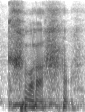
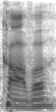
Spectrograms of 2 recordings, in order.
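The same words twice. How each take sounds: First: "kava" as kah-VAH, last syllable stressed, with a small laugh; correct stress. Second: "kava" as KAH-vuh, first syllable stressed; wrong stress. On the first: Youth leader giving the right Hebrew stress, "kava" said kah-VAH with a little laugh. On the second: Youth leader showing the wrong way to say the Hebrew word, stress on the first syllable of "kava". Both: Shown as a demonstration. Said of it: "Different emphasis on the syllable right there".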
